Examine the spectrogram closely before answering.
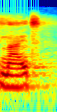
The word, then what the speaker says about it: knight: no intended meaning so we just have to put the letter key for eight lexical purpose that is for each spelling purpose and for its meaning purpose but it has no feature in phonetics so it they are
